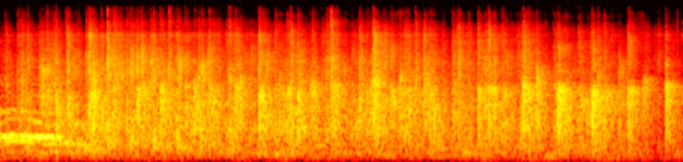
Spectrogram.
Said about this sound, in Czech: Pojďte jim zatleskat.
